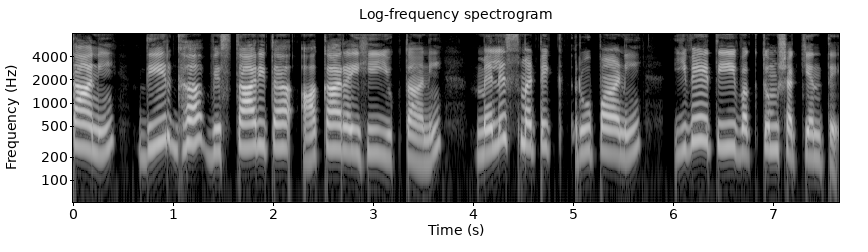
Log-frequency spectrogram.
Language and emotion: Sanskrit, neutral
